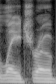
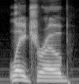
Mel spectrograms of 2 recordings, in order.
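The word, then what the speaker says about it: Latrobe: Lrobe It's just like Latroe is shorter syllables, so it's that I think that's why it sounds smoother.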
